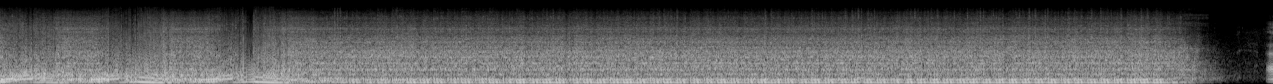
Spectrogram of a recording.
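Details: Van Diemen RF85 race car engine after a rebuilt starter shaft, first test with a low battery: a few quick throttle blips that rise and fall cleanly, then an even, steady idle until switch-off; normal running and revving.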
